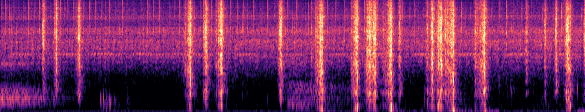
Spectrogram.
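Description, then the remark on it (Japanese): A sparkler firework crackles and spits with a fast, irregular burst of sharp little pops, fairly soft, with no voices. “綺麗ですね。パチパチって。”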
